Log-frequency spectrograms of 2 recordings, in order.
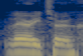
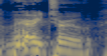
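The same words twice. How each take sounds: First: Said in the usual way. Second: Laughing it out, louder and slow. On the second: Real, not acted. Pastor laughing at his daughter's joke, laughing. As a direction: chuckle through the words.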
